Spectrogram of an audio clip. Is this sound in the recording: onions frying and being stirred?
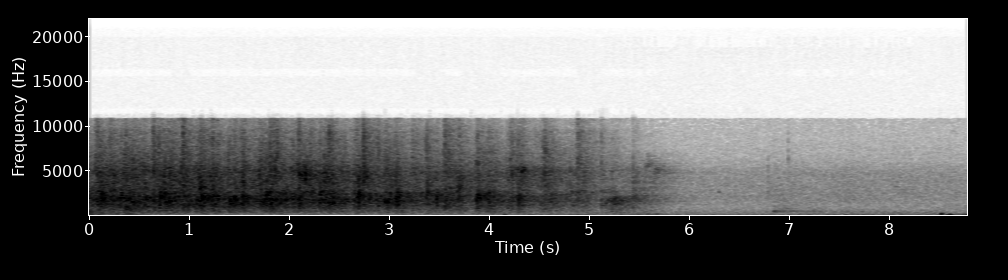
no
